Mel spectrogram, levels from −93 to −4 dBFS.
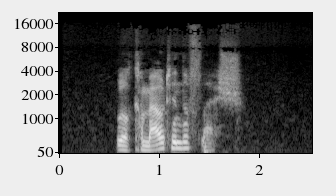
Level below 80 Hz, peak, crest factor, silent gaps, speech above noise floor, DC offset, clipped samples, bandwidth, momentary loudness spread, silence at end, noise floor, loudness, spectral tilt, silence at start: -50 dBFS; -2 dBFS; 22 dB; none; 45 dB; under 0.1%; under 0.1%; 16 kHz; 14 LU; 0.7 s; -66 dBFS; -21 LUFS; -5.5 dB/octave; 0.6 s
